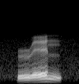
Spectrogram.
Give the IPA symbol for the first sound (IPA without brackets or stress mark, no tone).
ɹ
